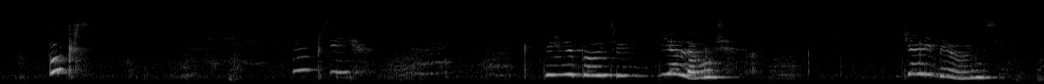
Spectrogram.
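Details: Month-old kittens in their indoor nursery give short high mews and a few longer falling meows, scattered irregularly, while a woman talks softly to them.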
